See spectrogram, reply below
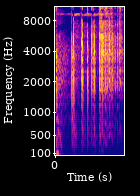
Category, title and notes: Sound effects > Objects / House appliances
OBJCoin-Samsung Galaxy Smartphone, CU Quarter, Drop, Spin 09 Nicholas Judy TDC
A quarter dropping and spinning.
